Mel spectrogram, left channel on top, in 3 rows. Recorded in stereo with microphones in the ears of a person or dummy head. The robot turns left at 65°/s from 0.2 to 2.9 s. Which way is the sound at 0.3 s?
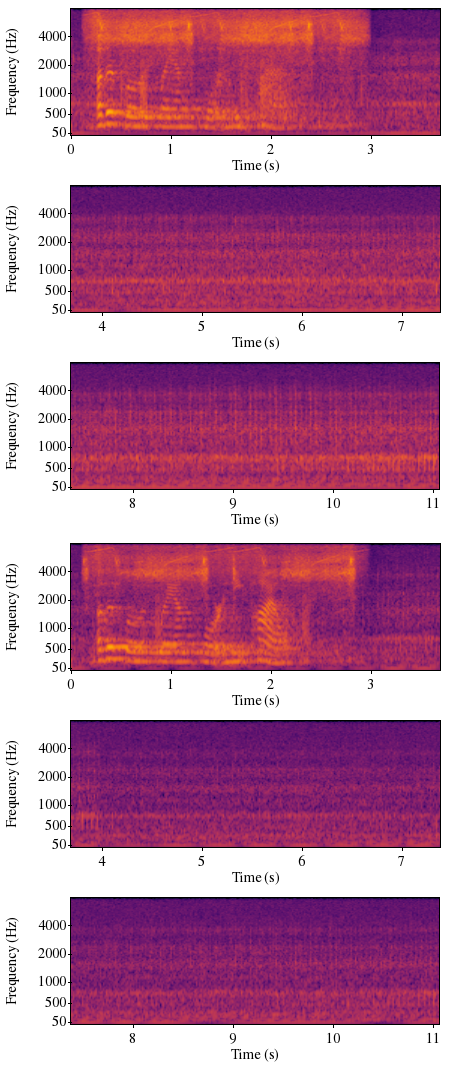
50° left.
